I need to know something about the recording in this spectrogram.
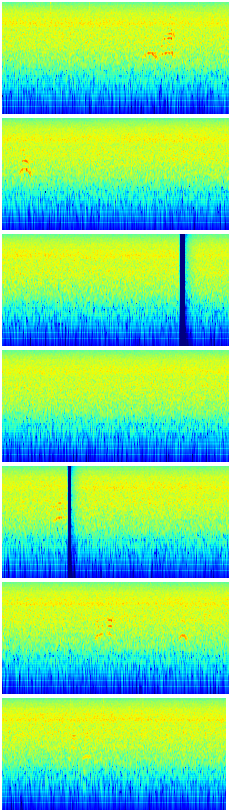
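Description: Waterfall rushing steadily, with a few brief faint calls over it. The sound cuts out abruptly for an instant twice, once about a third of the way in and again a little past the middle.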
